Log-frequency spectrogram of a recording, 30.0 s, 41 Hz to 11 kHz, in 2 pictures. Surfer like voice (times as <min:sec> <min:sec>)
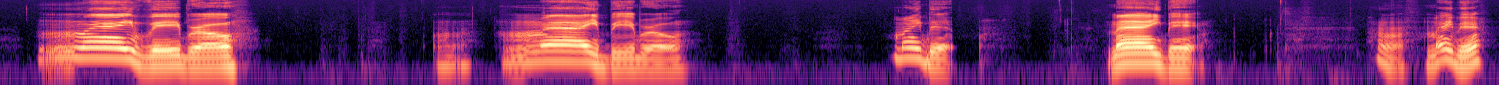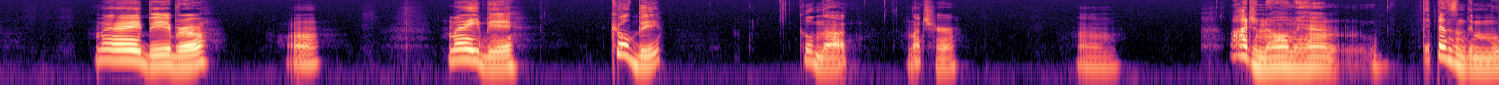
0:00.4 0:02.5, 0:04.4 0:06.8, 0:13.8 0:14.8, 0:25.8 0:26.2, 0:27.3 0:29.9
